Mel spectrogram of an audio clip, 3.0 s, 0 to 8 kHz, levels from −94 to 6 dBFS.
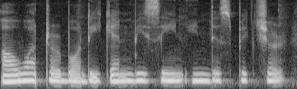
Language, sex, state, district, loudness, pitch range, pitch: English, female, Assam, Kamrup Metropolitan, -15 LUFS, 175-195 Hz, 190 Hz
